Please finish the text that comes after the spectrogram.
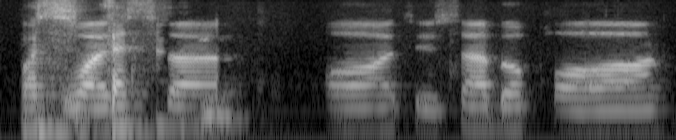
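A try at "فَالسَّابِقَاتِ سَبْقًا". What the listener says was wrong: No, it's not. It's not. It's فَالسَّابِقَاتِ. Fa, not wa.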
